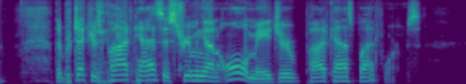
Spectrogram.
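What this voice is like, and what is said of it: Put-on podcast announcer voice. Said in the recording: “podcast voice”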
